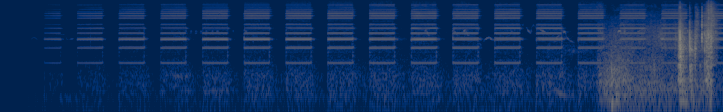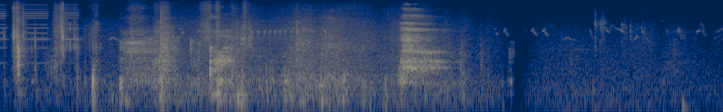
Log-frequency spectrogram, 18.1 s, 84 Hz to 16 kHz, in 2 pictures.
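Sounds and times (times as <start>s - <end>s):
alarm beeping: 0.6s - 10.1s
rustling: 7.4s - 15.3s.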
